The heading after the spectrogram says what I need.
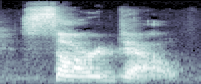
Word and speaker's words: Sardo: Frank's stories and then sardo no Mis Accent on the dough who was in Gary's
